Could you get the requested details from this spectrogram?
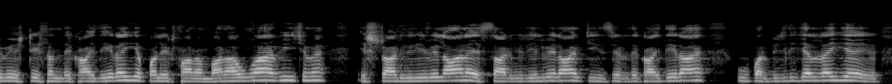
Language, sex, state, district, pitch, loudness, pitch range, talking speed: Hindi, male, Uttar Pradesh, Jyotiba Phule Nagar, 155 Hz, -23 LUFS, 150-175 Hz, 235 wpm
